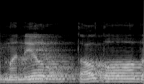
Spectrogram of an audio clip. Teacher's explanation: حمزہ عارضی ہے اس لیے من اور ارتضا ملائیں گے تو من ارتضا را پر پڑا جائے گا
